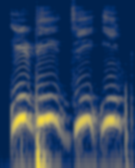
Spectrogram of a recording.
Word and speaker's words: edge: और जो कोर होती है जिसको इट्स बोलते हैं, EDGE पढ़े होंगे ना आप लोग, एच, हाँ, उसको डी नहीं बोला है, साइलेंट होता है ना, हाँ एस, तो वो ई से डिनोट करते हैं।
